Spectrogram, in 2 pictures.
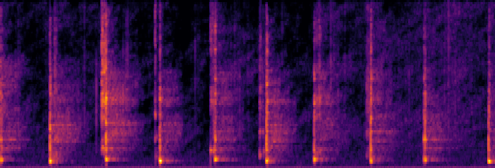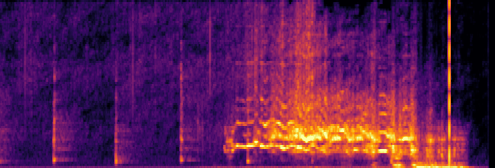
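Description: Horse hoofbeats clip-clopping at an even trot, about two and a half a second. A horse then neighs over the last two seconds, growing louder before it cuts off suddenly.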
